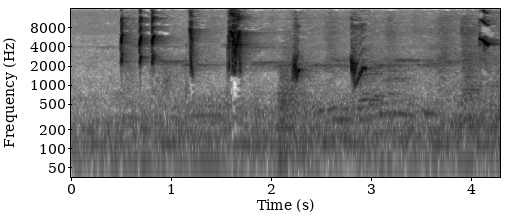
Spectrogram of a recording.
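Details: Greater green leafbird singing briskly, a tutor track for cage birds: scattered sharp chips and short downslurred whistles spaced irregularly, over a faint thin tone and low background rumble.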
